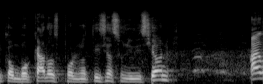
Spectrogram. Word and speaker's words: Univision: Univision.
